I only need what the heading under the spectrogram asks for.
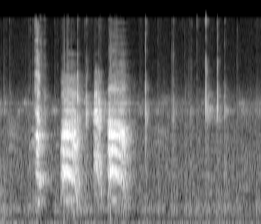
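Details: Black crows calling in a flock: a quick cluster of four loud, grating caws within about a second, then softer scattered notes trailing off.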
